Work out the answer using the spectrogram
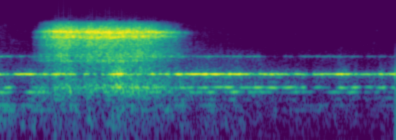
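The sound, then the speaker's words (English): A single slow inhale during a guided breathing meditation: a soft, airy hiss swells for about a second and a half, then fades out over a steady low hum. “Now exhale slowly. Again, inhale.”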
